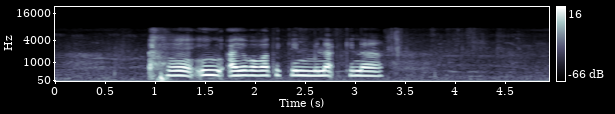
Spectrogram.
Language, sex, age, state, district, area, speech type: Santali, female, 30-45, West Bengal, Purulia, rural, spontaneous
